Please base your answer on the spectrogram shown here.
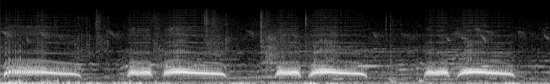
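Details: Spotted dove in breeding mood, used to stir silent doves and to lure birds: loud, mellow coos in repeated phrases, each a short note followed by a longer, slightly falling coo, roughly every two seconds.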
